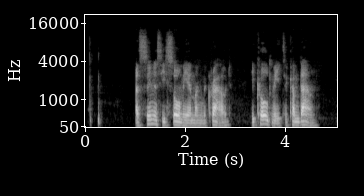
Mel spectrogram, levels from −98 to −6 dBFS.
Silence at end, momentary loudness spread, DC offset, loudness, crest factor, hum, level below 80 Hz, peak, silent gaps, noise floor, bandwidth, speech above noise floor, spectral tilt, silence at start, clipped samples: 0.4 s; 15 LU; under 0.1%; -30 LUFS; 20 dB; none; -74 dBFS; -10 dBFS; none; -86 dBFS; 11.5 kHz; 57 dB; -6 dB/octave; 0.1 s; under 0.1%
